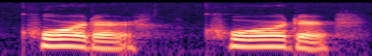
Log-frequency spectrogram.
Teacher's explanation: 원어민들도 quarter 이렇게 두 번을 이렇게 발음하기보다는요. 앞소리를 조금 이 R에 해당하는 소리를 약하게 해요. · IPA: /ˈkwɔːr.tər/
